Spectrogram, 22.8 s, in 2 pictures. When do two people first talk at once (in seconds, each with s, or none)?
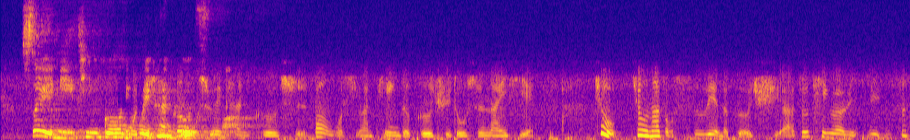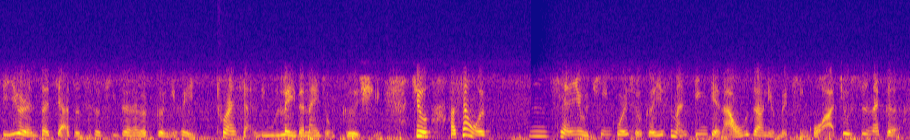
1.5 s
